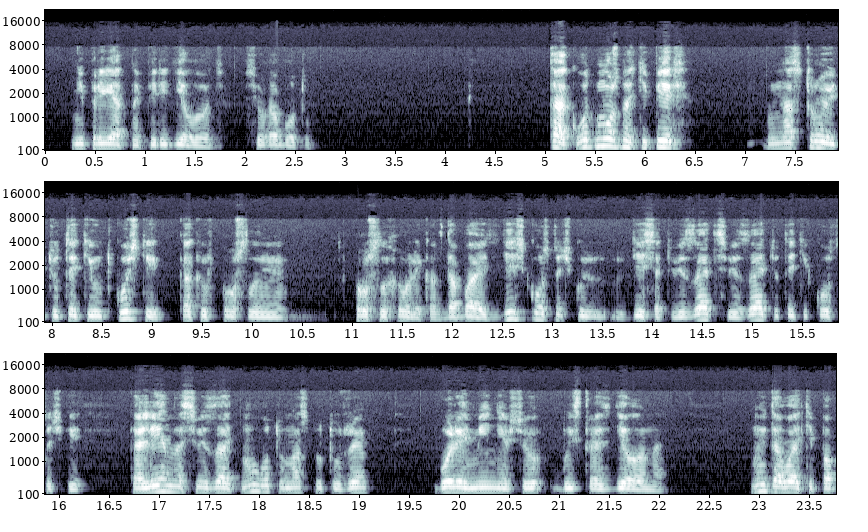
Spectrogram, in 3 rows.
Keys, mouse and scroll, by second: 2.1-2.9 scroll up 1, 2.9 middle click, 2.9-3.9 scroll up 1, 4.1-5.4 scroll down 1, 6.3 middle click, 9.1 middle click, 17.7 middle click, 21.7 middle click.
